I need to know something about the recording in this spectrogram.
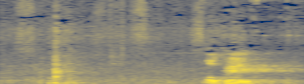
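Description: A short knock about half a second in, then a man's voice calling out briefly near the end, loud and echoing in a large hall.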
